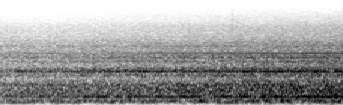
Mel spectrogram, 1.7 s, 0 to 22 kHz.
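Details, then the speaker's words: Vevor portable diesel heater on max heat full blast, nozzle about 184°F: steady whooshing roar with constant fan hum slowly building; running evenly at full heat. "as in 184 degrees so yeah that's quite hot but I also have this unit on Max heat full blast"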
